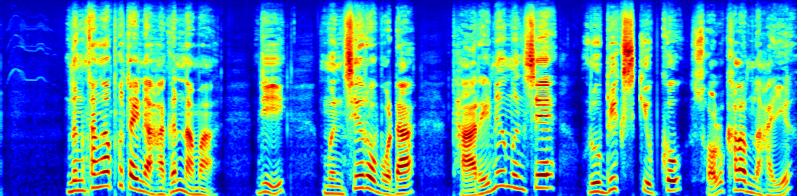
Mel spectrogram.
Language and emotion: Bodo, surprised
